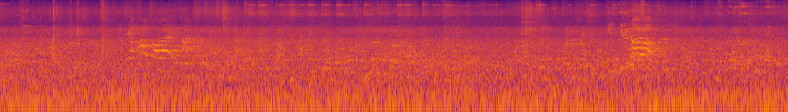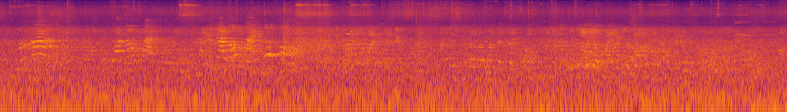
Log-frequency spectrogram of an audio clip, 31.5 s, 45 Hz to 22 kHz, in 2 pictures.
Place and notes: Taoyuan Station - Station hall
in the Station hall, Sony PCM D50 + Soundman OKM II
